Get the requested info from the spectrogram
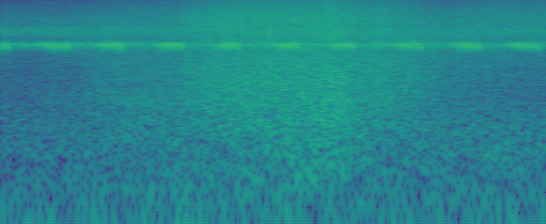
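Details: Crickets at night at the beach, recorded binaurally: high, thin chirps pulse evenly about twice per second, nine across the stretch, over a loud, steady broadband rushing noise that swells slightly midway.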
